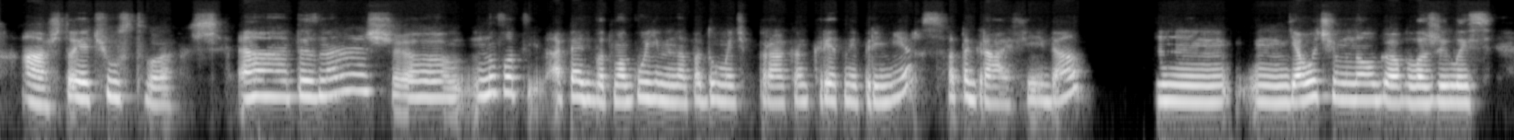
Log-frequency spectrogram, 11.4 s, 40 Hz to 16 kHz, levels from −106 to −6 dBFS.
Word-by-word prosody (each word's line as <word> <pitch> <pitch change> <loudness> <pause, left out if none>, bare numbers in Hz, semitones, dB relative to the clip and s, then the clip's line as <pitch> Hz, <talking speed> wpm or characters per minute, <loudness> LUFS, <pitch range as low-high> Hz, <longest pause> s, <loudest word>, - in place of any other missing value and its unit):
А, 190 -2 +4
что 180 - -2
я 240 -2 +7
чувствую? 235 -7 -3 0.4
А, 255 +1 +2
ты 255 0 +2
знаешь, 320 +5 -2
а, 125 -2 0
ну 265 - -1
вот, 300 0 0
э, 355 - -12
опять 250 -2 +1 0.2
могу 210 +3 +1
именно 215 -3 +1
подумать 210 0 -3
про 200 -1 -2
конкретный 215 +1 -2
пример 215 - -2
с - - -16
фотографией, 210 -5 -2
да. 270 - -1 0.5
М, 210 -1 +2 0.2
м, 205 -1 0
я 210 +1 +5
очень 250 0 +2
много 225 -2 +3
вложилась, 205 0 +1
215 Hz, 145 wpm, -23 LUFS, 205-250 Hz, 0.5 s, я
